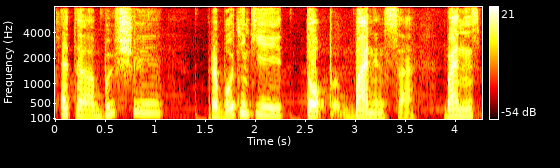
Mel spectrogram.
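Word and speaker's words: Binance: Байнанс произносится так правильно.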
